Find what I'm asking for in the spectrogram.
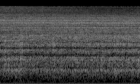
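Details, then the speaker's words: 3D-printed venturi eductor on about 20 psi air, drawing excess oil from a cylinder of a 2013 Mitsubishi Fuso FG engine: steady high airy hiss, no pulsing or sputter; clean, even suction working as intended. "Seems to me it's doing exactly what we wanted it to do. Such a simple little device and it works so well."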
